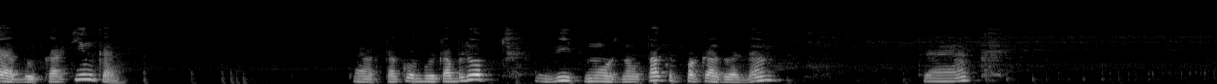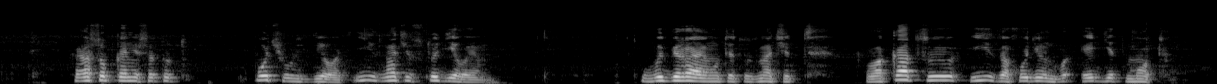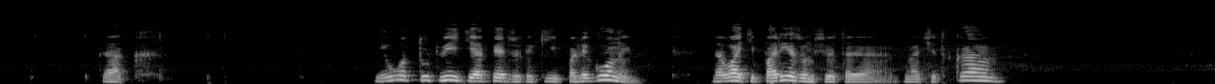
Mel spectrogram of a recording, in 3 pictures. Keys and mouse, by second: 16.6-17.7 middle drag, 18.4 click, 22.6-24.4 drag, 25.3 middle click, 26.5 click, 32.1 k.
